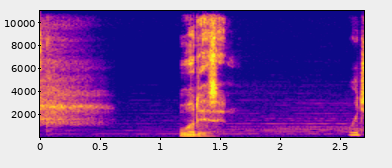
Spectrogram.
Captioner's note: sighing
